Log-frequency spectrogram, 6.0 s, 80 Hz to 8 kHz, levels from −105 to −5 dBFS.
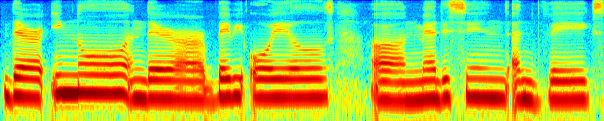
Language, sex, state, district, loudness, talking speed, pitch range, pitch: English, female, Nagaland, Dimapur, -12 LUFS, 120 wpm, 185-200 Hz, 195 Hz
